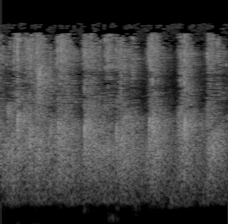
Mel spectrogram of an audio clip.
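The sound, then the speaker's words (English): An audience applauds the organizations that helped out, a dense wash of many hands clapping at once with no single claps standing out, holding a fairly even, moderate loudness throughout with no voices. “So we just give a huge round of applause to all these great organizations that helped us out.”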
